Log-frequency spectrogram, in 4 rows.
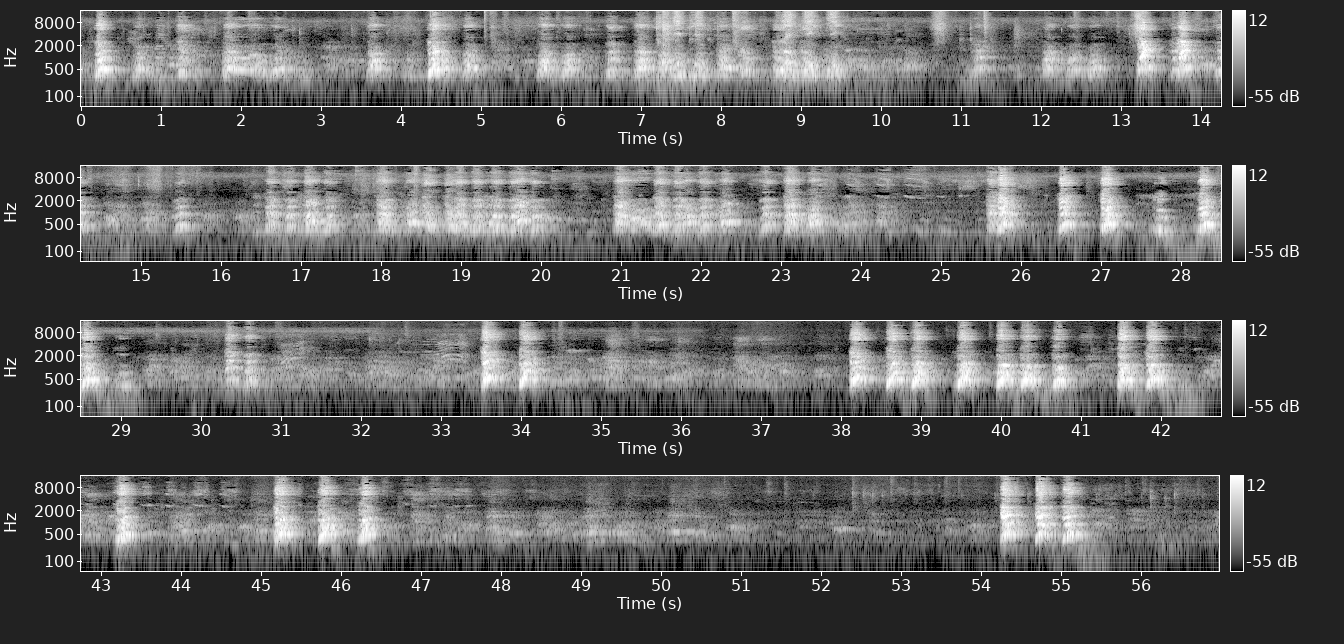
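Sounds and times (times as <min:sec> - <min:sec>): dogs barking: 0:00.0 - 0:20.3, 0:20.9 - 0:24.5, 0:25.6 - 0:51.2, 0:53.6 - 0:56.2.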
